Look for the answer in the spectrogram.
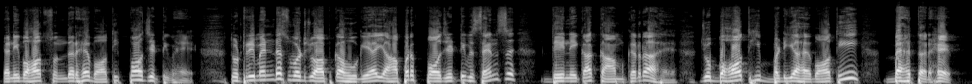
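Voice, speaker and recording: A man with a Bihari Hindi accent teaches exam vocabulary in a fairly high voice, asking questions and then answering them himself. He spells words out letter by letter. The sound is dry and close, with no room around it. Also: a little mellow, no echo. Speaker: English teacher. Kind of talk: exam-prep vocabulary lesson.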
